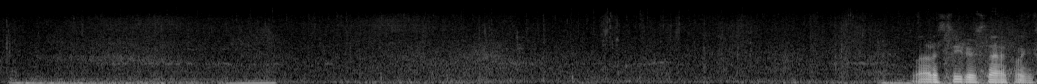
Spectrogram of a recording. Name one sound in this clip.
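Footsteps rustle through low brush and grass.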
